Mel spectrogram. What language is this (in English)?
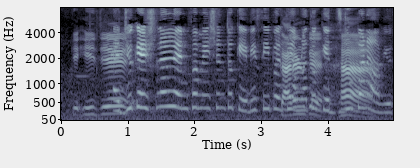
Gujarati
